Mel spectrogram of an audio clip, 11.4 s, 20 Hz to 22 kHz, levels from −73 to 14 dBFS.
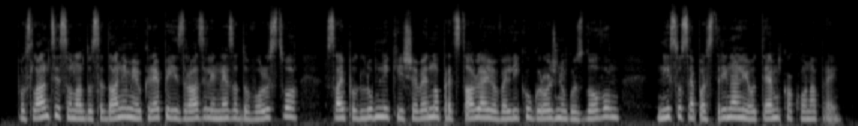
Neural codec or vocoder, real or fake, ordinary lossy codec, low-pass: none; real; none; 19.8 kHz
